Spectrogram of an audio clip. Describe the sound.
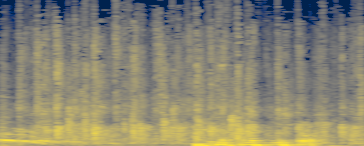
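An audience claps in a steady, dense patter throughout, and a voice speaks over the clapping partway through.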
